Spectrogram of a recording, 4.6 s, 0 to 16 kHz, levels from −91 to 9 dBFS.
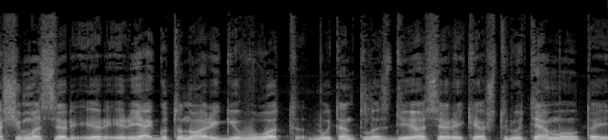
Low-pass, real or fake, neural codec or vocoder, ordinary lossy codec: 14.4 kHz; real; none; MP3, 64 kbps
